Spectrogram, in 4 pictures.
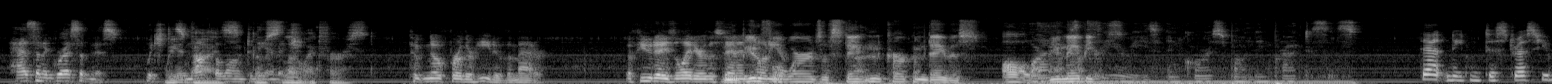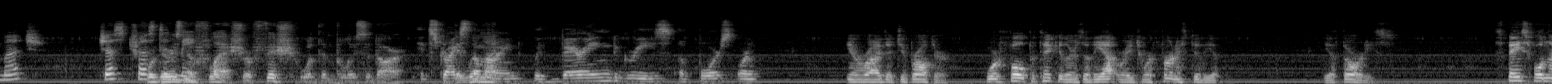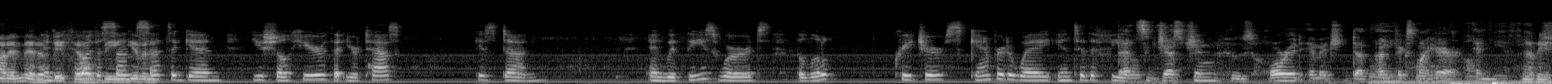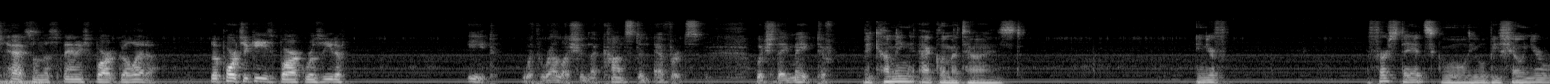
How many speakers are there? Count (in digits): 7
